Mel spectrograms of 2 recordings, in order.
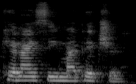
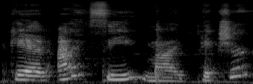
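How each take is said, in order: First: The voice falls at the end. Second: The voice rises at the end.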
